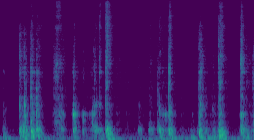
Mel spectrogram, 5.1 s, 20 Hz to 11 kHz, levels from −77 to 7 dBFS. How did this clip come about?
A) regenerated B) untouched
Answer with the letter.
A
